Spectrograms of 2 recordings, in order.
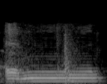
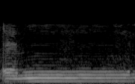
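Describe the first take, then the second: First: The final vowel is held for four counts. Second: The final vowel is held for six counts. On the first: "أربعة" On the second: "ست حركات"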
